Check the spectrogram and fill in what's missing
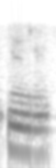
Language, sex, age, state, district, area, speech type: Kannada, male, 18-30, Karnataka, Chitradurga, rural, conversation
